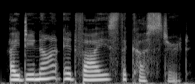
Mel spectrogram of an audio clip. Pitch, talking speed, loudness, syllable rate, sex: 220 Hz, 185 wpm, -17 LUFS, 5.3 syllables/s, female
